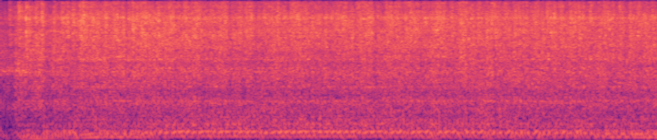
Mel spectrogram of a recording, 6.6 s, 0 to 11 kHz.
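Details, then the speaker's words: Newly built 445 FE V8 in a 1962 Ford Galaxie, first fire-up on 30-weight break-in oil; catches quickly and settles into a deep, steady, even rumble with no knocks or misses: normal running. "make sure you have fuel where it needs to be prime the engine get it going and there's that moment where you just got to turn the key and let it fly and see how it happens"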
